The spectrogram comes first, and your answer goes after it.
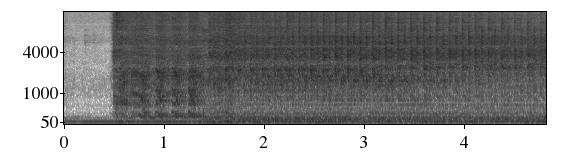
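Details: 2007 Toyota Land Cruiser Prado 120 diesel, 230k, cold start after suspected oil starvation: brief crank, catches, rough rattly cold idle with knock, barely any oil smoke, no white smoke; worn bottom end suspected; engine knock on cold start.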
